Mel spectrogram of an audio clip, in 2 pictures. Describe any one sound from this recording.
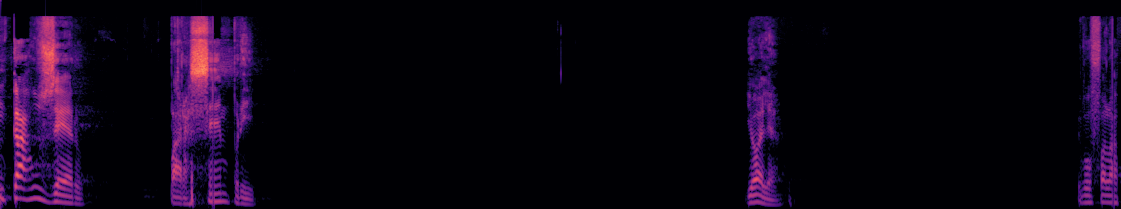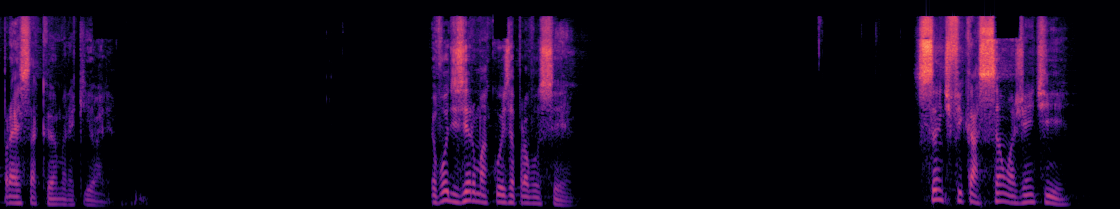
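A middle-aged man speaks calmly into a microphone in short phrases with long pauses.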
